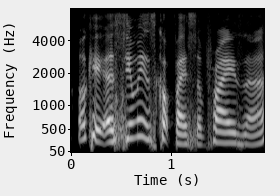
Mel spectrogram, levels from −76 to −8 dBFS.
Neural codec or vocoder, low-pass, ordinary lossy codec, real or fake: none; 7.2 kHz; none; real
